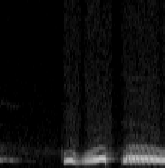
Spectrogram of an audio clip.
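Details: Spotted dove kept as a decoy, urging coo in the thổ style: after a faint note comes a quick rising, wavering hoot and then a sustained, slightly throbbing coo.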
